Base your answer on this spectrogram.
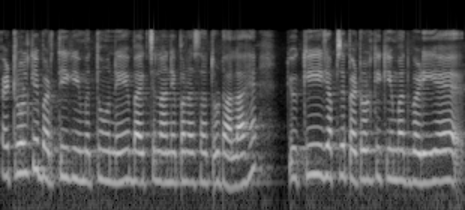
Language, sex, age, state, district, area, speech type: Hindi, female, 30-45, Rajasthan, Jaipur, urban, spontaneous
